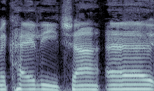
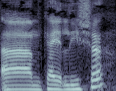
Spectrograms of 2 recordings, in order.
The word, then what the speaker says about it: Khayelitsha: KVSA, all the way from Khayelitsha.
